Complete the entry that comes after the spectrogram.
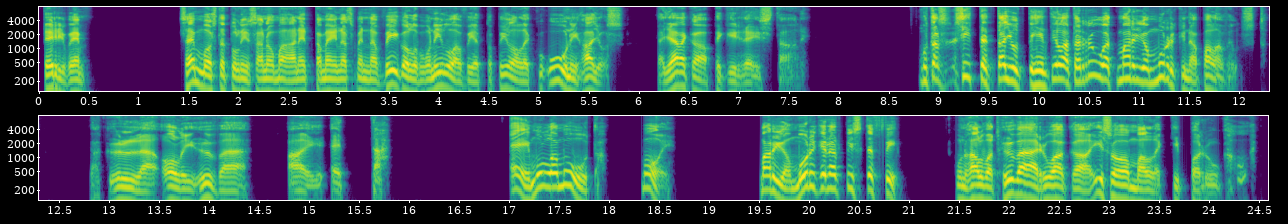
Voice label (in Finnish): radio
